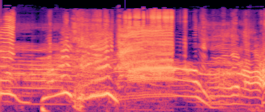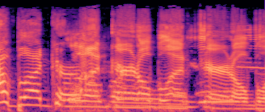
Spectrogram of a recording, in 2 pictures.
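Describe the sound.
A loud, drawn-out scream from several voices at once, shrill and strained for a couple of seconds, then breaking off into choppy talking and laughter-like chatter.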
